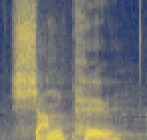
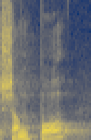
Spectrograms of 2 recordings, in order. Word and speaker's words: shampoo: Shampoo. But be careful with the pronunciation. It's not shampoo, it's shampoo. Shampoo.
